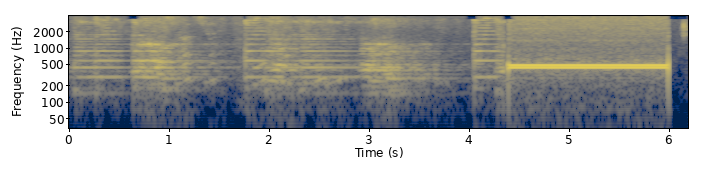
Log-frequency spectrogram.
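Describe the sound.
Telephone line tones sound while a call is being transferred: a series of repeated buzzy tone bursts, then one loud, steady, unbroken tone held for over a second before cutting off.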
